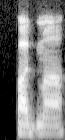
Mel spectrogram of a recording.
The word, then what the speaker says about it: Padma: Just for both of them, it's the first syllable, Parvati, Padma.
